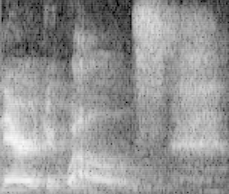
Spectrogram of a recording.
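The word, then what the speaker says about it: ne'er-do-wells: meritto excellent excellent and very good pronunciation on neru Wells um that apostrophe is showing the missing V in never never do Wells n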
